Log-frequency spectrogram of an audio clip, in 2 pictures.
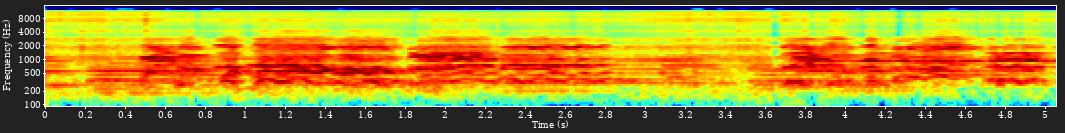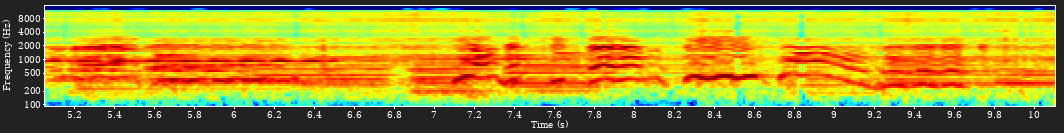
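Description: Old Ultraphon 78 rpm shellac record playing a slow-foxtrot song with vibrato-laden singing, over steady surface hiss and faint clicks.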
